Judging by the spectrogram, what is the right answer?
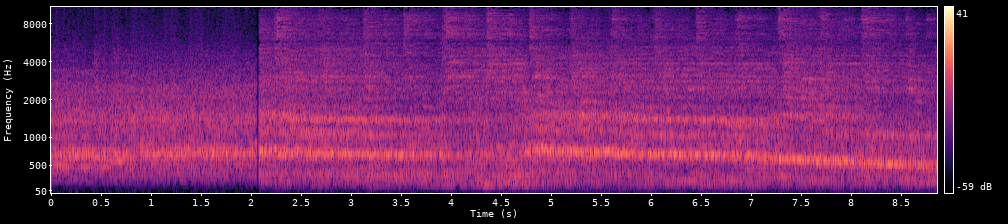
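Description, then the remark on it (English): A large football crowd in warm weather chants and sings steadily at a loud, even level, a dense roar of many voices with a sustained tonal swell rising midway through. “Crowd in good voice.”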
